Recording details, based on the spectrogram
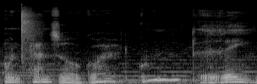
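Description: Gravelly, sly scheming dwarf. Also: male voice, medium pitch, big pitch swings, heavily acted. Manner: conspiratorial, drawn-out muttering. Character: sly, murderous male dwarf plotting for gold. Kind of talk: fantasy radio play acting. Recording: studio radio play with music underneath.

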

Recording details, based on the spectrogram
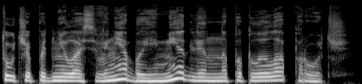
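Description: A woman narrating a fairy tale as an audiobook reader, in an expressive scripted style. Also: lowish voice, normal speed, no room sound, studio quality.

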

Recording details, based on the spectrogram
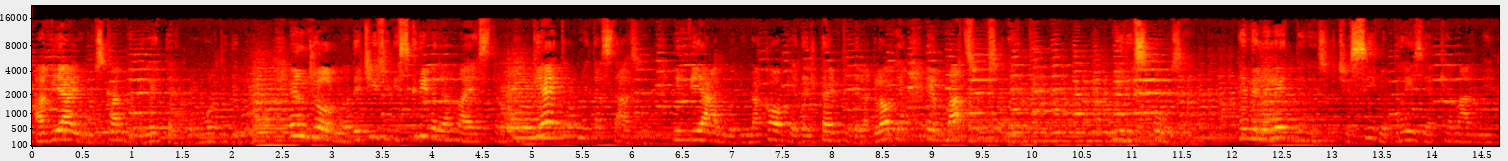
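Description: A woman playing a passionate eighteenth-century noblewoman poet in a theatrical first-person monologue, with deliberate, expressive phrasing. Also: medium pitch, natural voice. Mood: tender, happy. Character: passionate 18th-century noblewoman poet recalling her life. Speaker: stage actress performing a radio theatre monologue. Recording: echoey room sound with music behind.

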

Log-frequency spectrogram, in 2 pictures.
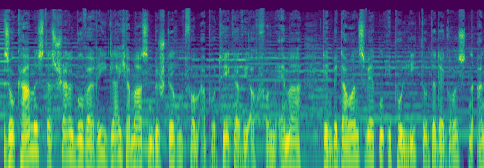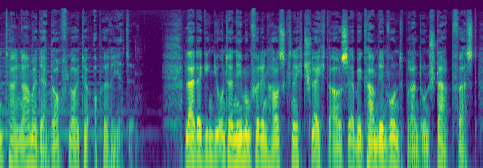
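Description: Male radio drama narrator, medium pitch, scripted literary prose over faint music. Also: normal speed. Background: faint instrumental music.

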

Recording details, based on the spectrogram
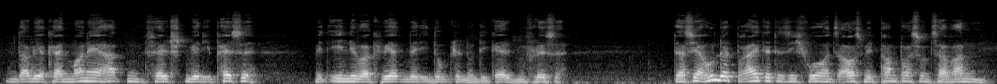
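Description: Radio play casting: male actor as old wanderer, world-weary, dark mellow tone, medium pitch, lyrical declamation. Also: moderate pace, natural voice. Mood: grave, reminiscing. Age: older. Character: world-weary old wanderer looking back on a hard life. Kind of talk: 1950s German radio drama acting.

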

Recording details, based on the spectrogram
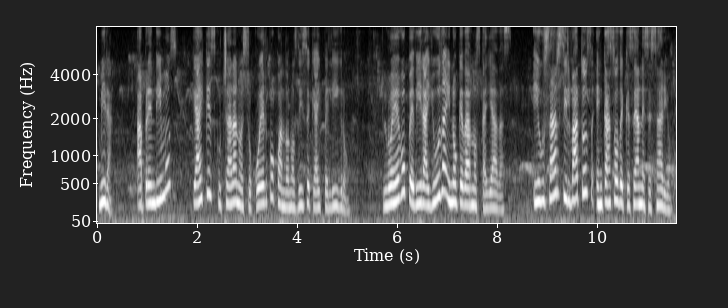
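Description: Una actriz de radionovela que interpreta a una tía resuelta que cuenta y explica sus vivencias a su sobrina. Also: female voice, fairly high pitch, lively intonation, moderate pace, a little hiss or hum, lightly acted. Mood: earnest, instructive. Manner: storytelling, explanatory. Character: aunt recounting past dangers to her niece, warm, resolute. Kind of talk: radio drama acting.

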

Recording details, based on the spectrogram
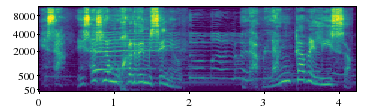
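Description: A woman plays a bossy, scheming housemaid in a radio play. Her fairly high voice moves in lively swoops, coaxing and insisting without letting up. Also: moderate pace, over music. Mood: coaxing, urging. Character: bossy, persistent, scheming housemaid of an old gentleman. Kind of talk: theatrical audio drama.

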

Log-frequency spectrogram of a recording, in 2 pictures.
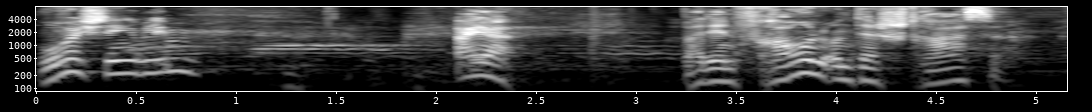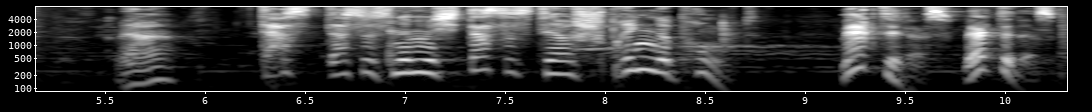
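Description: An actor playing a drunk, sentimental family man in a German radio play, talking in halting, repetitive phrases. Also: high-pitched, big pitch swings, soft background music. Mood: drunken, insistent.

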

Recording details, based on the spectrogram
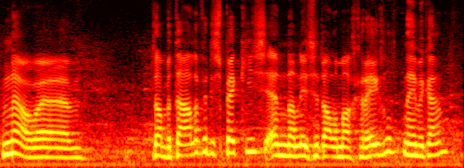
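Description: A man's voice: on the high side, a little fast, slight background noise, close to an everyday voice. An actor playing an evasive husband in a radio drama, hesitant and placating, padding his sentences with verbal tags. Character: evasive, bumbling husband fond of port.

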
